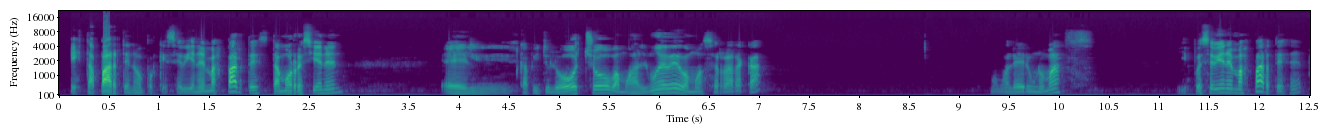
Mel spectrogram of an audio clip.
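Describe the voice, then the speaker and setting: A man's voice: mid-range voice, fairly bright tone, no room sound. Indignant man preaching. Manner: indignant, repetitive, scornful. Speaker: Bible teacher. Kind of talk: heated online Bible teaching.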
